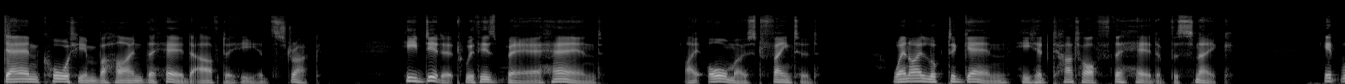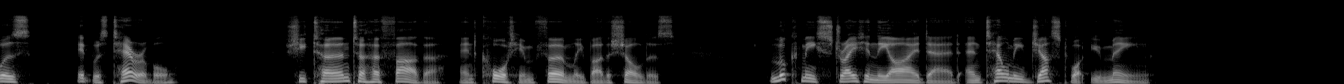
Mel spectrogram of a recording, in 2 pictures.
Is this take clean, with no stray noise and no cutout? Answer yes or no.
yes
